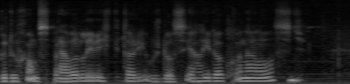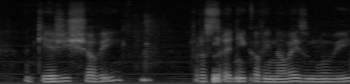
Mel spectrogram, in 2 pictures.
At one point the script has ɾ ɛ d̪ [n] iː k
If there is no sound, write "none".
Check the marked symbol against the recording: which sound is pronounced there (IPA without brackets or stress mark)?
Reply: ɲ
